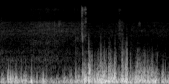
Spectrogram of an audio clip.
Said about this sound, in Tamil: சொல்லப்போனால் பயங்கரமாக காற்றடிக்குது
